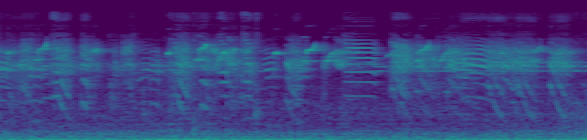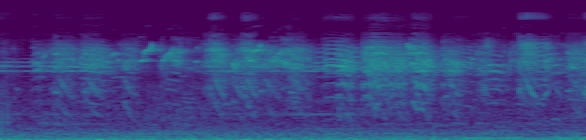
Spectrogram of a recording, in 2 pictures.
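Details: Pet zebra finch producing dense, lively twittering of high nasal beeps and fast descending chirps, almost without pause, with a low steady hum in the background.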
